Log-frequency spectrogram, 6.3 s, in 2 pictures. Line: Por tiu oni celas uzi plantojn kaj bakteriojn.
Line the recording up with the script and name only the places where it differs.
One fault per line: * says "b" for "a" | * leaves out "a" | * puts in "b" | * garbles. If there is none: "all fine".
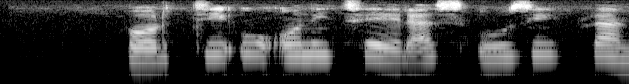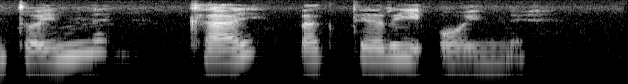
all fine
